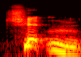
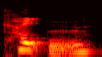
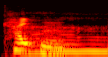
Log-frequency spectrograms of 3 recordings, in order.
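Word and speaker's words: chitin: She calls him Chitten Cheeks, but I turned on the closed captioning to make sure it was this. The word is actually kiten, which is a chemical found in arthropod exoskeletons.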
